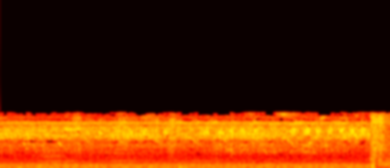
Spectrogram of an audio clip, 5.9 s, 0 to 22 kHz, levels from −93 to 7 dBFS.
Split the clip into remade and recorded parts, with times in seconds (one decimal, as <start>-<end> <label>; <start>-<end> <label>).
0.0-1.3 remade; 1.3-1.8 recorded; 1.8-5.3 remade; 5.3-5.9 recorded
